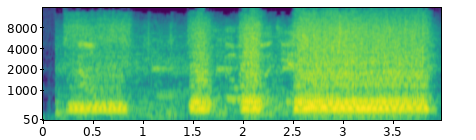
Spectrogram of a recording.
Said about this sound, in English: Premier Su pulled the whistle again and again with a smile on his face, waving frequently in exultation.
